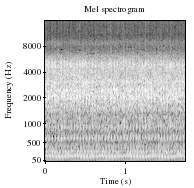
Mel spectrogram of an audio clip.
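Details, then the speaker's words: Audi 80 B3 1.9 TD diesel idling after a cold start at about 0 to -1°C, unused for 2 days: even, fast clatter with a steady low hum and no misses or knocks. Smooth, healthy idle. "To je taj zvuk tog 1.9 TDI-a. To jest TDI, ne TDI-a."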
